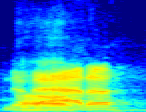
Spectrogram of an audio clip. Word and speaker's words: Nevada: it's like a long it's like a long a like the a Nevada all my family would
